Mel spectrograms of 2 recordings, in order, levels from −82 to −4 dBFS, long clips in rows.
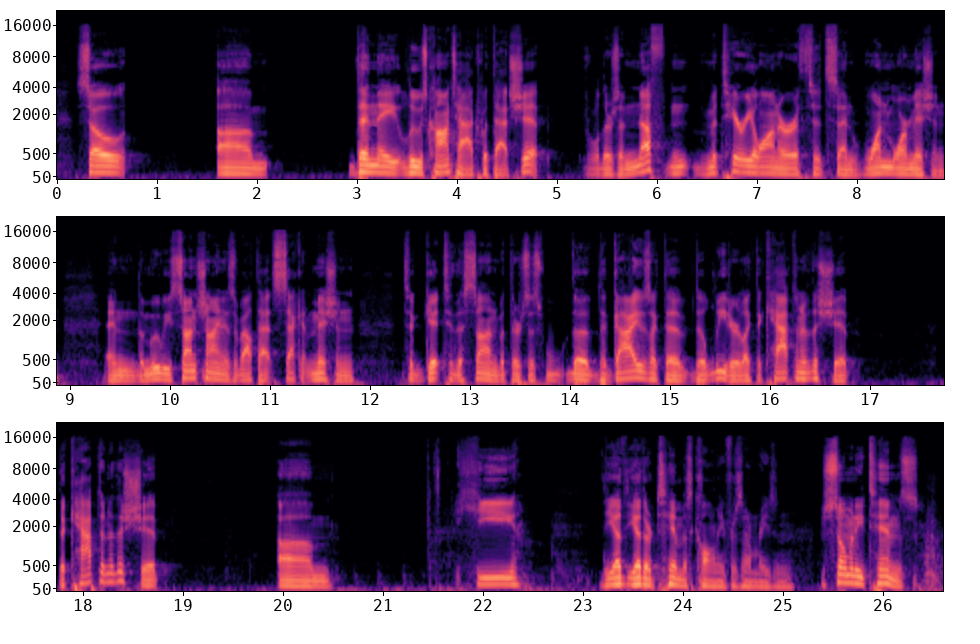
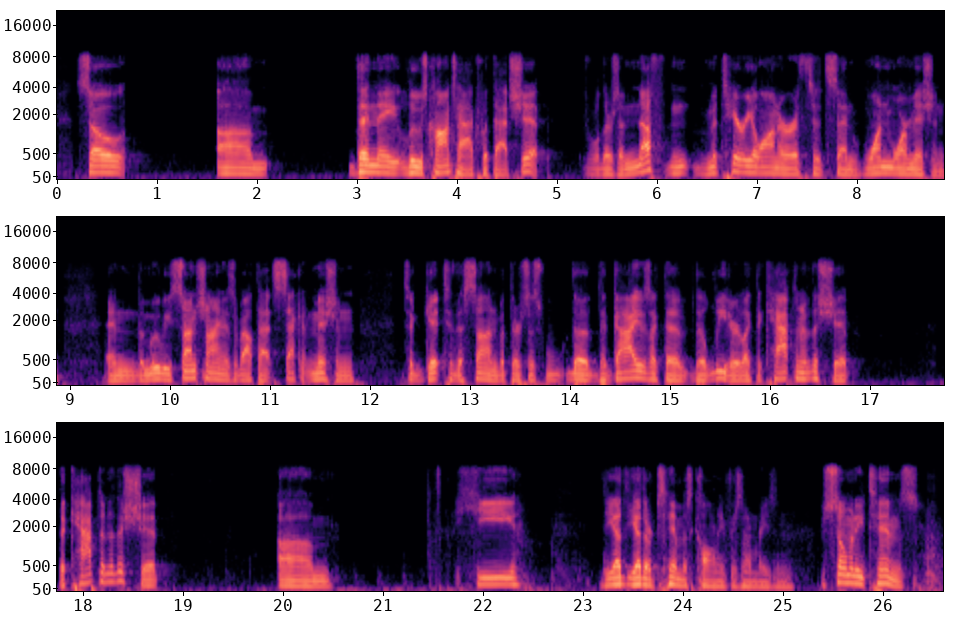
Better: first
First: none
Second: garbled, watery; badly; nothing above 8 kHz

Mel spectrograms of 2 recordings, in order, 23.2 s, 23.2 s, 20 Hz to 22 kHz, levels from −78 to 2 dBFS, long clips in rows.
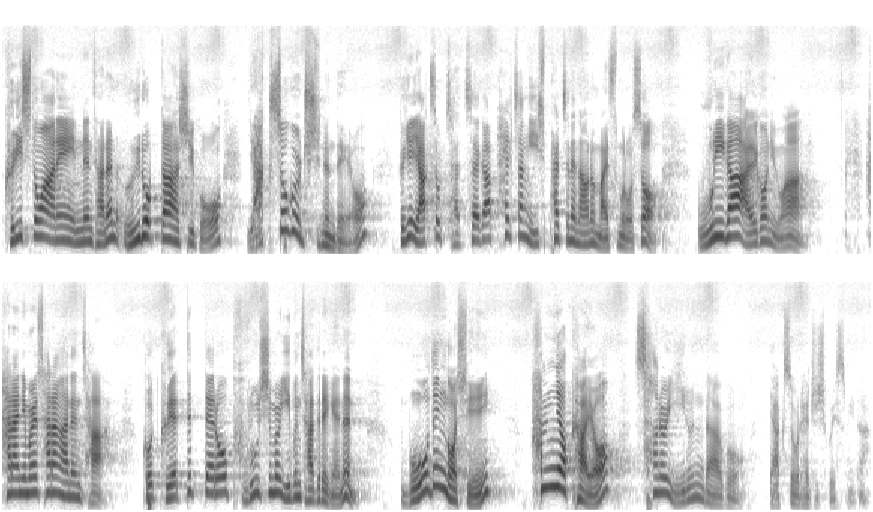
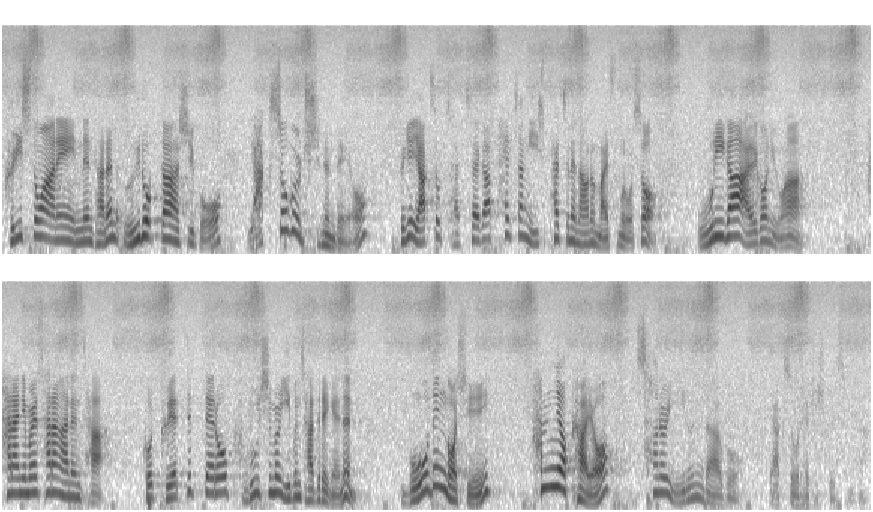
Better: first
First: hiss; faint; throughout; 25 dB below the speech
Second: hiss; loud; throughout; 4 dB below the speech

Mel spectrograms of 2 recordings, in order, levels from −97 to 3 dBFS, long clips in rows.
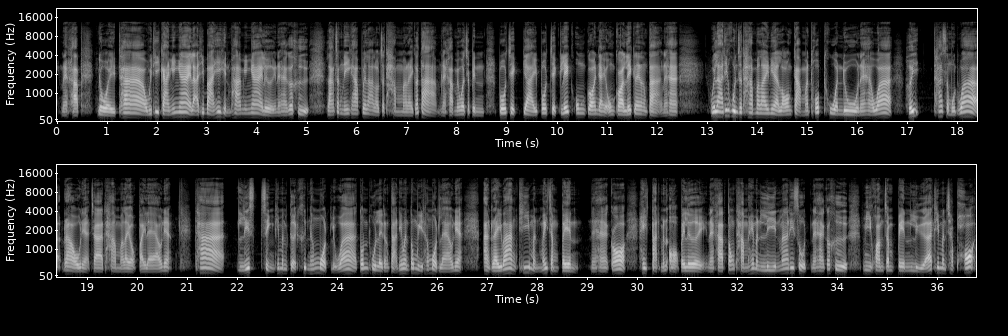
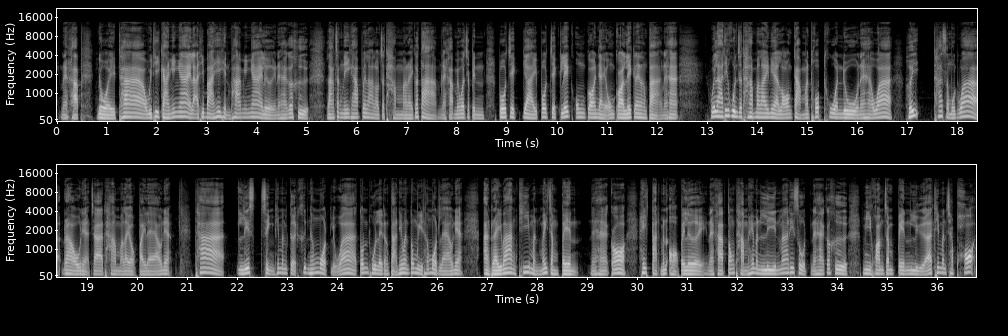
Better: second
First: thin; very; fading below 350 Hz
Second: none

